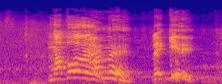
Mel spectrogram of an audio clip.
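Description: A young man shouts loudly with excitement.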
